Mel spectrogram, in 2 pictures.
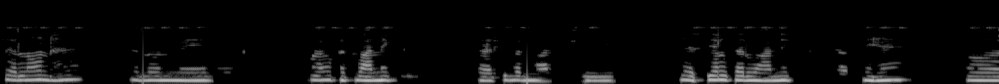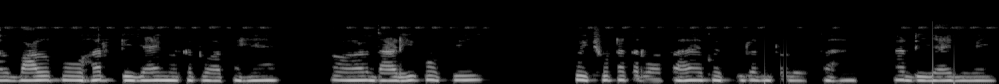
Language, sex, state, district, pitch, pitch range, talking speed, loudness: Hindi, female, Chhattisgarh, Balrampur, 185 Hz, 180-195 Hz, 115 wpm, -26 LUFS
